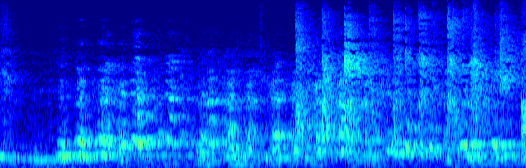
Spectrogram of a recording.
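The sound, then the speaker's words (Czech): An audience breaks into steady, loud applause partway through, dense overlapping claps continuing to the end, after a stretch of scattered chuckles and crowd murmur. “Ne tleskat, přijít sem.”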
